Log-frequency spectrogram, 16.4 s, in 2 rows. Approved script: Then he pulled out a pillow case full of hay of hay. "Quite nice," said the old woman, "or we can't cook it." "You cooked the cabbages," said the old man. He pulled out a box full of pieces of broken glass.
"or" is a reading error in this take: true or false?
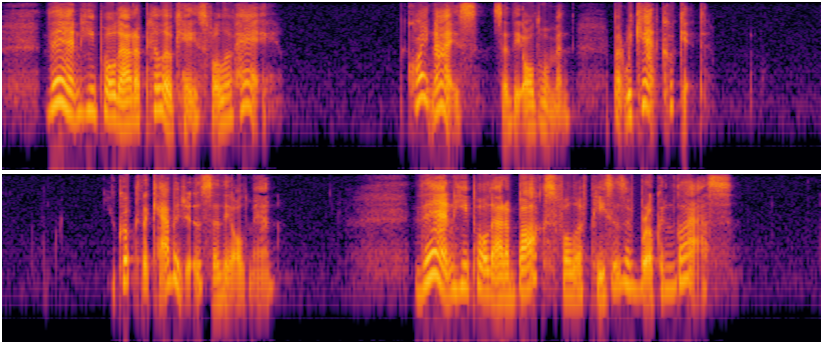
true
